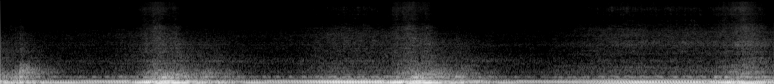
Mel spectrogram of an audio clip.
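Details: Rebuilt Audi RS3 DAZA engine on a leak-check run with oil at 71°, exhaust flap opened (modified downpipe): a deep full rumble swells with each throttle blip and settles back cleanly. Healthy, normal revving.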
